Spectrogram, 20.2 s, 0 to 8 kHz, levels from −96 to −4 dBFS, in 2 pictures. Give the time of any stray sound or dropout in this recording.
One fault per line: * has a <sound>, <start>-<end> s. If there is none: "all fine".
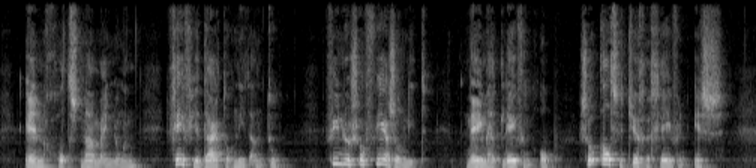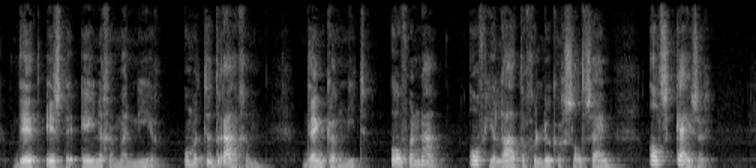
all fine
